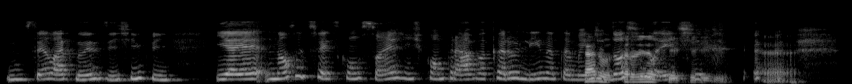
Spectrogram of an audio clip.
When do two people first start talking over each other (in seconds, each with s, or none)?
5.8 s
